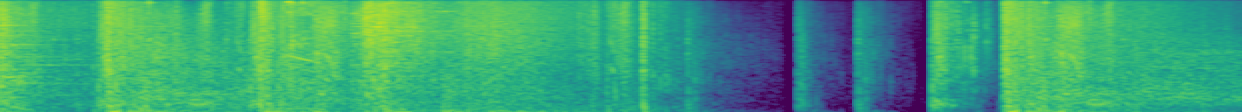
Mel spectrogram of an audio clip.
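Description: A barrier wall in a video game slams up with loud booming bursts.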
